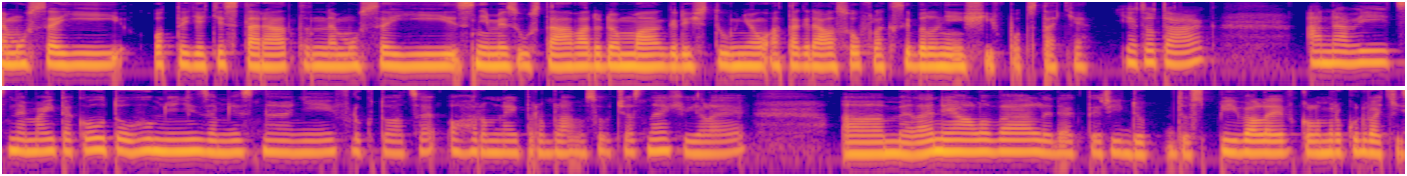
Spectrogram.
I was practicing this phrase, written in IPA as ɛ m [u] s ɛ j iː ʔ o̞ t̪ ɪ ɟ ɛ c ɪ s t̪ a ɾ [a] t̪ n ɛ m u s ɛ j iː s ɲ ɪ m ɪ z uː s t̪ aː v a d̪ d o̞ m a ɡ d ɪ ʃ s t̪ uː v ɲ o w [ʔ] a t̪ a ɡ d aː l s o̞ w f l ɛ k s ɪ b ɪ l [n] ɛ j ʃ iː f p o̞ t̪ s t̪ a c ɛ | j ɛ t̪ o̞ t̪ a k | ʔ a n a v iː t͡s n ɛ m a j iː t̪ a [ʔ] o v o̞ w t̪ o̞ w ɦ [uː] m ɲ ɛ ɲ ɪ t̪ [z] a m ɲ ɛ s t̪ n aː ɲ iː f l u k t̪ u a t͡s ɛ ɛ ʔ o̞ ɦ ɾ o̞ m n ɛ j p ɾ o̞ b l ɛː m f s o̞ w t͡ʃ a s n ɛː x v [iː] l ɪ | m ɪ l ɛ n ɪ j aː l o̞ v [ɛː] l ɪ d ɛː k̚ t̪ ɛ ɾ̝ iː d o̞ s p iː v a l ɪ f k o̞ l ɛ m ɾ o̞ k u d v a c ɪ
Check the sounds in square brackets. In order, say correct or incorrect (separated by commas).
correct, correct, correct, incorrect, incorrect, incorrect, correct, correct, correct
